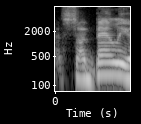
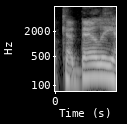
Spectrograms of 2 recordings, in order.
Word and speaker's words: Cybele: the Anatolian mother goddess Cybele or Cabeli, however you want to pronounce her name.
